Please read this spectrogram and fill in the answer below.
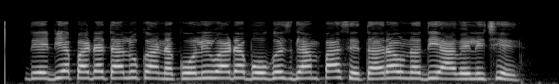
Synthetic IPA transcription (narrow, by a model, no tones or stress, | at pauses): d̪eɖjapaɖat̪alukanakoliʋaɽaboɡəsɡampaset̪əɾaʋnəd̪iaʋelit͡ʃʰe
